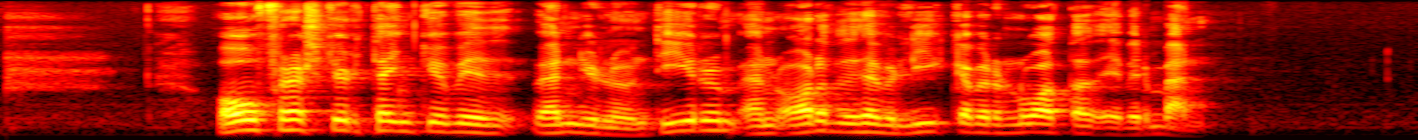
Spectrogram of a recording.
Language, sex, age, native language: Icelandic, male, 60-69, Icelandic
